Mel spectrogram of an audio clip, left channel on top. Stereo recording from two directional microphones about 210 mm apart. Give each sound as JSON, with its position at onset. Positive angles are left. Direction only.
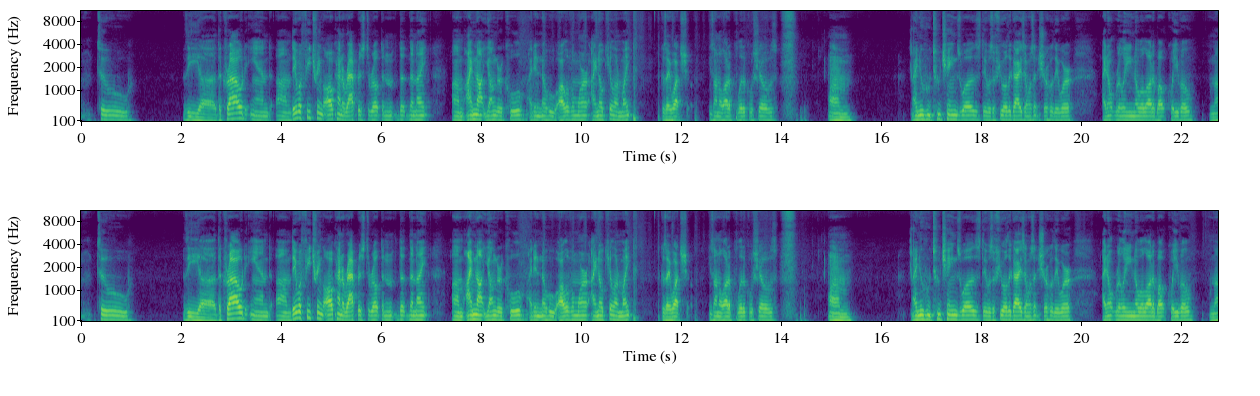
{"t": 0.0, "sound": "speech", "side_deg": -35}
{"t": 2.0, "sound": "speech", "side_deg": -35}
{"t": 5.0, "sound": "speech", "side_deg": -45}
{"t": 16.6, "sound": "speech", "side_deg": -35}
{"t": 16.9, "sound": "speech", "side_deg": -50}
